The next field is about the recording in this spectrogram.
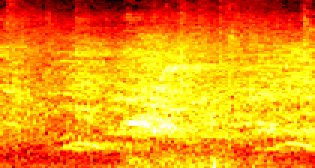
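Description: A basketball is dribbled up top during a game between Moanalua and Radford at Moanalua, in a few dull, low thumps, half buried under the steady roar of a loud, cheering, almost capacity crowd.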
